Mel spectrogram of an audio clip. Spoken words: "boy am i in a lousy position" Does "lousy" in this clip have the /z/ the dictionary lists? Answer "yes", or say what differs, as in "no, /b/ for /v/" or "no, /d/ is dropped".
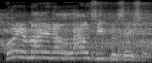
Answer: yes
